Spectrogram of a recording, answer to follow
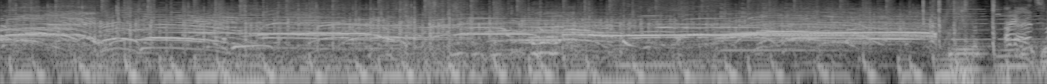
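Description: Crowd of onlookers cheering and shouting all at once over background music. The din cuts off shortly before the end.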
